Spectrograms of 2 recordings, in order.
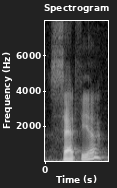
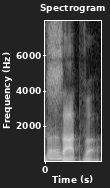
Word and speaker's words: Saatva: of this mattress right how would you pronounce s-a-a-t satvia well there's no i oh i'm thinking saatva saatva oh that's the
